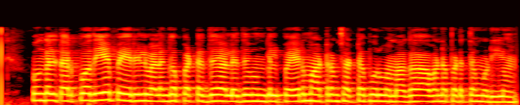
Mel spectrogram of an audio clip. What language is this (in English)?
Tamil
